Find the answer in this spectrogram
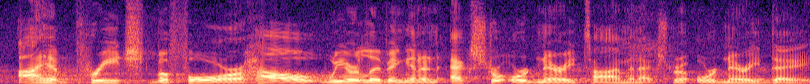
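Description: A man with a Southern US accent at a moderate pace and medium pitch, ordinary pitch variation and hardly any pauses. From Arkansas, US South. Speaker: preacher. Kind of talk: sermon.

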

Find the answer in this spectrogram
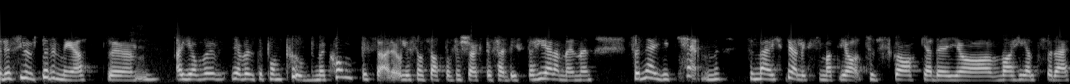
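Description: With ordinary pitch variation, an ordinary speaking voice talks at a fairly quick pace. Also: woman, fairly high pitch for a woman. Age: 20s. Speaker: mental health speaker. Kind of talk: interview. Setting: phone call.

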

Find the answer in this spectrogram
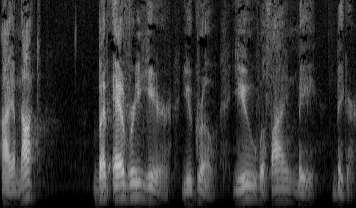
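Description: Putting on a character voice, a man speaks at a very slow pace with long, frequent pauses. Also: medium pitch for a man. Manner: gentle, wise.

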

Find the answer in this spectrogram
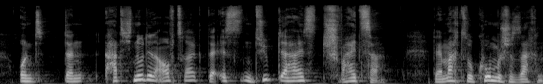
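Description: Vocal fry runs through speech at a moderate pace with ordinary pitch variation, in a very clean recording with a silent background. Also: man, fairly high pitch for a man. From Germany, Westerwald. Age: 30s. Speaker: podcast co-host. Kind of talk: casual chat.

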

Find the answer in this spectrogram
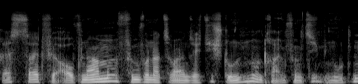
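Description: This man's voice sits fairly low in pitch, with a dark, mellow tone and ordinary pitch variation. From Bavaria, Munich area. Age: 20s. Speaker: podcaster and YouTuber. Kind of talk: casual solo podcast monologue. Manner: casual, with many fillers.

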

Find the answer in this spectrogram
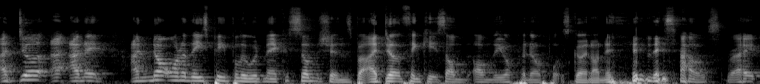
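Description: This man speaks at medium pitch and a moderate pace, with ordinary pitch variation.

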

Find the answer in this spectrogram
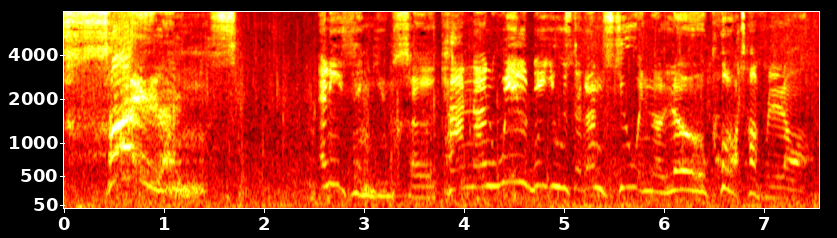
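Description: Over loud background noise, a man shouts in a put-on character voice at a fairly slow pace. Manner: barking, officious.

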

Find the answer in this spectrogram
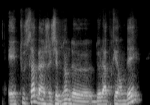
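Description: A man's somewhat breathy, dark, mellow voice, fairly high in pitch, with lively intonation at a fairly slow pace against a quiet background. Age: 40s. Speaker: junior web developer. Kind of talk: interview. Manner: halting.

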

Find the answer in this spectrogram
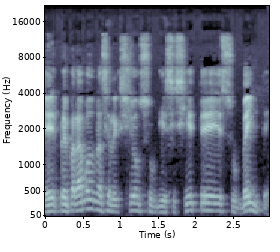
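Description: A man with a medium pitch talks in a somewhat breathy way, his intonation lively. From Ecuador, Santo Domingo de los Tsáchilas (born in Azuay). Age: 50s. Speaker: sports journalist. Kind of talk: casual chat.

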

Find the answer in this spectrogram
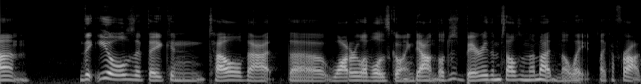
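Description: Recorded very cleanly with a silent background, a woman with an ordinary speaking voice talks at a fairly quick pace, her medium pitch kept in fairly even intonation. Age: 30s. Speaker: science podcast host. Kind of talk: casual chat.

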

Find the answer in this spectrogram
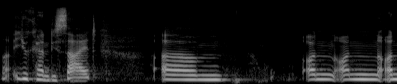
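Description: A woman with a German accent speaks at a fairly high pitch and a very slow pace. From Germany. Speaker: founder of a women political leaders network, former parliamentarian. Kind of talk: panel debate.

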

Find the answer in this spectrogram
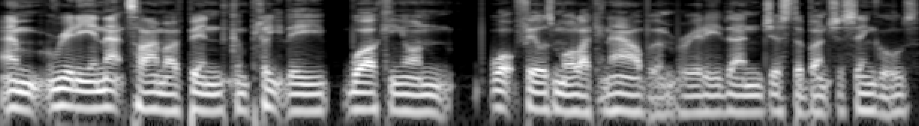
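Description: A man with an English Midlands accent speaks at a fairly quick pace in a very deep, low voice, keeping very even loudness and fairly even intonation in a very clean recording with a silent background. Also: hardly any pauses. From England, Warwickshire. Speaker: singer-songwriter. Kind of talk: interview. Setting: studio.

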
